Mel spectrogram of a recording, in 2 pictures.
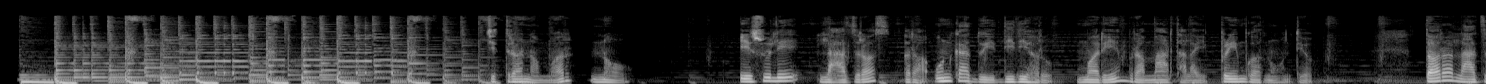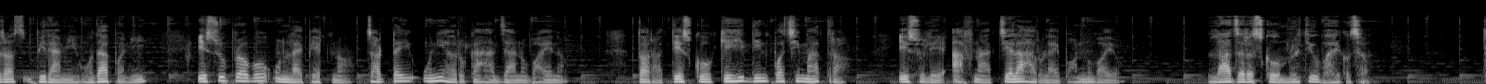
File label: jesus lord and saviour nepali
